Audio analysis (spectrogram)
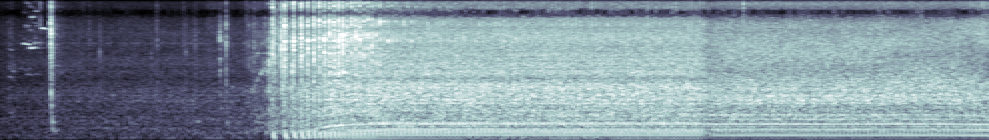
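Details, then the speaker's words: Honda lawn mower after repairing a hole and fitting a gasket, oil full: pull start catches within a second, then steady even beat, no misfire or knock; runs normally. "So, it's been running for several minutes, and the engine should be good and hot."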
